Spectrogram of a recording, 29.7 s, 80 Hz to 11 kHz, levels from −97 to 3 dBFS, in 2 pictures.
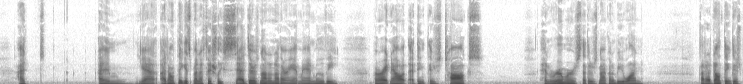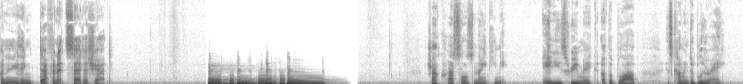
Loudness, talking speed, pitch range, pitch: -31 LUFS, 105 wpm, 115-150 Hz, 135 Hz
